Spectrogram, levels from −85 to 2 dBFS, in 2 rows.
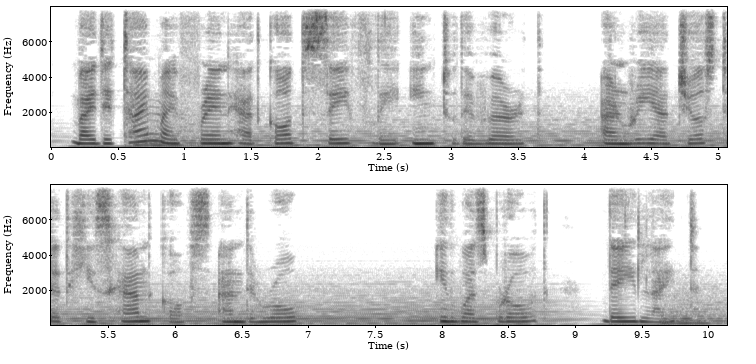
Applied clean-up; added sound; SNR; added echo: none; Musical instrument; 11 dB; none.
